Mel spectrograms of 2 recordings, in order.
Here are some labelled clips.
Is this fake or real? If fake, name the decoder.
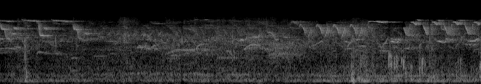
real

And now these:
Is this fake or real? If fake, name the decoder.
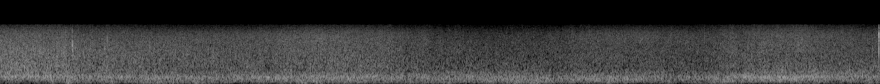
real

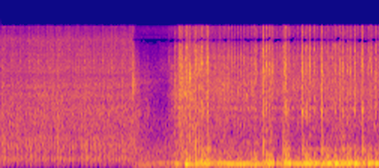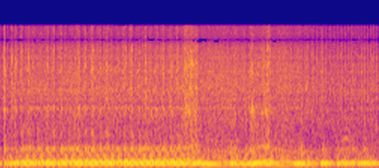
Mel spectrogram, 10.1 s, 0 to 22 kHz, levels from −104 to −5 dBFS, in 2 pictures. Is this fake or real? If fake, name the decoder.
real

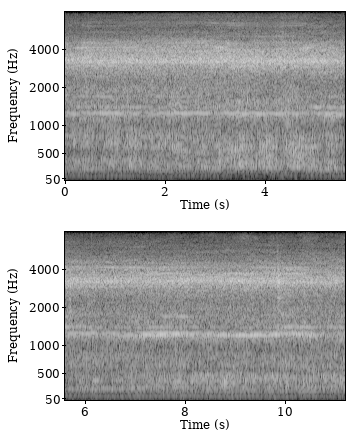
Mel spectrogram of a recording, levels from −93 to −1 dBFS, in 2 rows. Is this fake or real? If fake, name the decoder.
real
